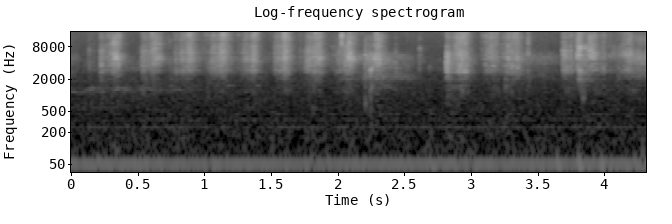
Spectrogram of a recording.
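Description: Faint, quick scratchy brushing strokes, several a second: a small brush scrubbing debris away during a laptop hinge repair.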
